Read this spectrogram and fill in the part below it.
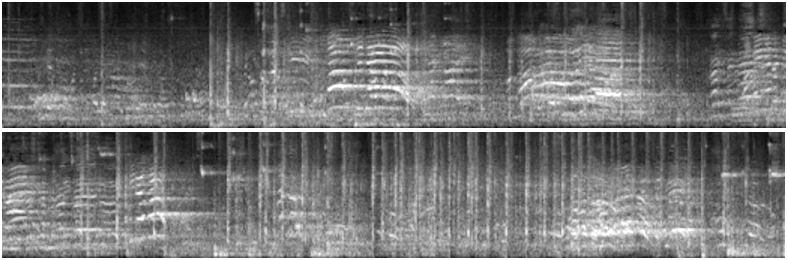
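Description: A ball bounces and thuds on a hard floor.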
